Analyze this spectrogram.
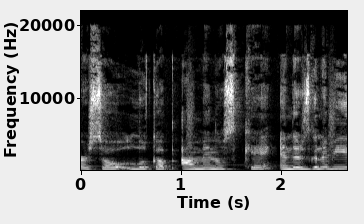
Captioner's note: speaks in foreign language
